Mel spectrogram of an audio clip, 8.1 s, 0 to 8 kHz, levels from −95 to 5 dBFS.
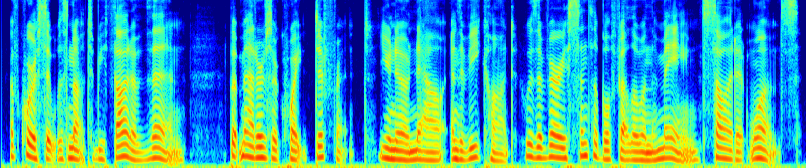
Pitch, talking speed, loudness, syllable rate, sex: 170 Hz, 255 wpm, -17 LUFS, 6.2 syllables/s, female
